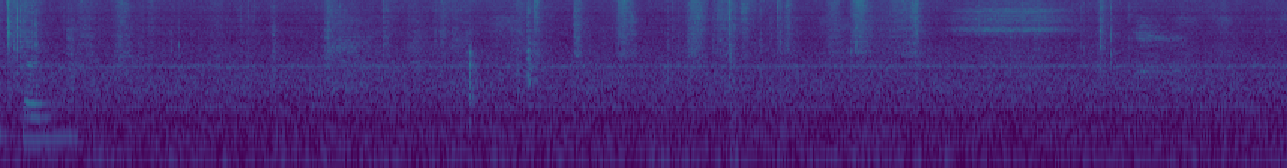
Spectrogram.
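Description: Faint, scattered rustles and light clicks of paper and ribbon being handled as a ribbon is pulled through the punched holes of a paper bag, over a steady low hum.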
